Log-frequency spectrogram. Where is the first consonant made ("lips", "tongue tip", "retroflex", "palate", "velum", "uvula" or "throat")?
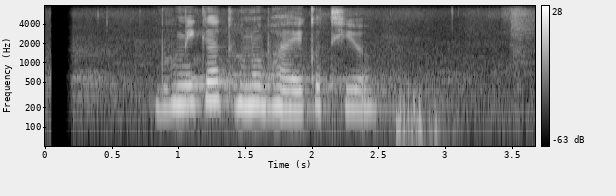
lips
